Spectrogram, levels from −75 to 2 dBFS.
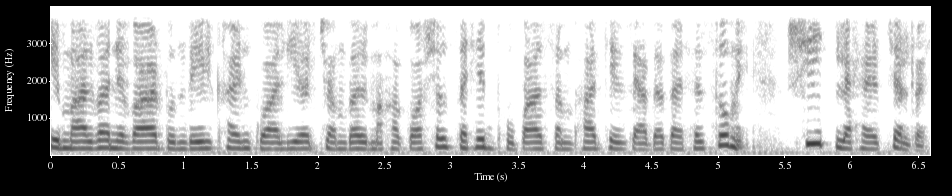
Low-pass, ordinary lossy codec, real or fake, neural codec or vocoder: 3.6 kHz; none; fake; codec, 16 kHz, 8 kbps, FreqCodec, smaller model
